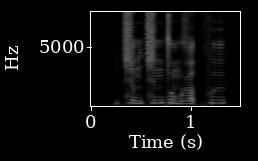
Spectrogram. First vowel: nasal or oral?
oral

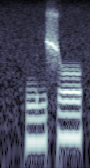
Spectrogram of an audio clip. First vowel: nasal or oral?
oral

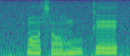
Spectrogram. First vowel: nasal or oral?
nasal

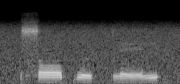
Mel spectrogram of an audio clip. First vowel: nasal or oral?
oral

